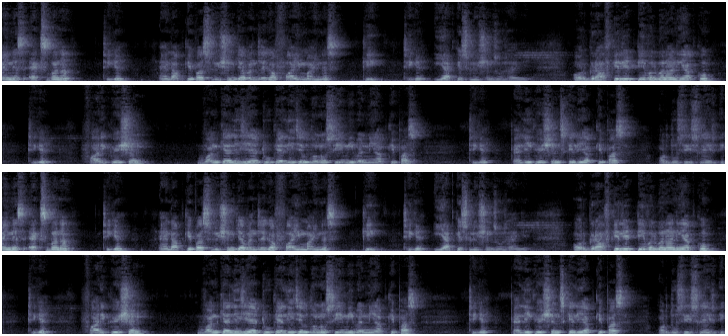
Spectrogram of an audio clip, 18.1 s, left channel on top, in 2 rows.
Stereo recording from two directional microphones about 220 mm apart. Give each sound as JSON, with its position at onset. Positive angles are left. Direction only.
{"t": 0.1, "sound": "speech", "side_deg": -45}
{"t": 2.0, "sound": "speech", "side_deg": -50}
{"t": 10.1, "sound": "speech", "side_deg": -45}
{"t": 15.4, "sound": "speech", "side_deg": -45}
